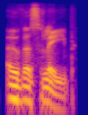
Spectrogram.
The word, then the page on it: oversleep: British English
